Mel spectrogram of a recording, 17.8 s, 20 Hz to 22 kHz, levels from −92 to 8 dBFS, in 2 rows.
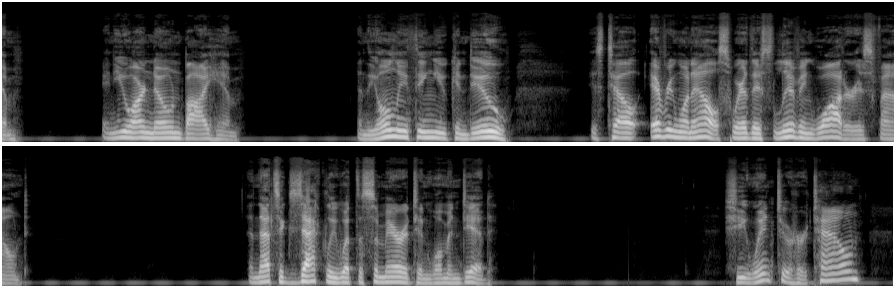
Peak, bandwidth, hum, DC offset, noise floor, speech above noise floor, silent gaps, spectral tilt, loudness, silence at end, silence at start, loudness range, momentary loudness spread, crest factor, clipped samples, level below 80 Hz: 0 dBFS; 14 kHz; none; under 0.1%; -64 dBFS; 47 dB; none; -6 dB/octave; -18 LUFS; 0.35 s; 0 s; 9 LU; 16 LU; 20 dB; under 0.1%; -58 dBFS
